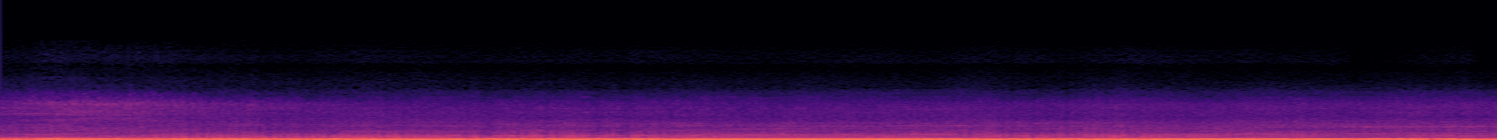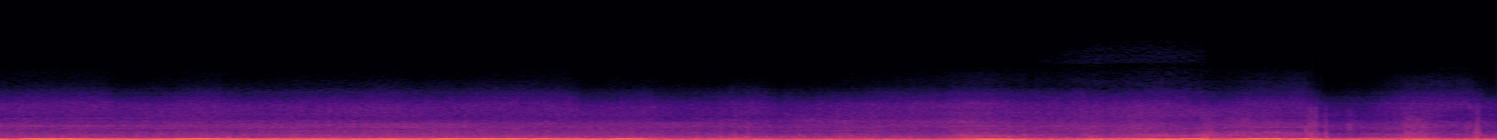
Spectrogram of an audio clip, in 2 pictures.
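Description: ATV (quad bike) engine running at a steady speed while riding, heard from the bike itself. About twenty-two seconds in the revs fall away, then climb back up a few seconds later.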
